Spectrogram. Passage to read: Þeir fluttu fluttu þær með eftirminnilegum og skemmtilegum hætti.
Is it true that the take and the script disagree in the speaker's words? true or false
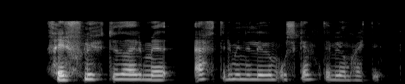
true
